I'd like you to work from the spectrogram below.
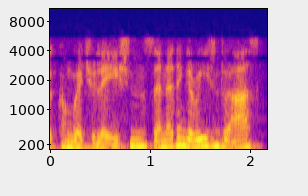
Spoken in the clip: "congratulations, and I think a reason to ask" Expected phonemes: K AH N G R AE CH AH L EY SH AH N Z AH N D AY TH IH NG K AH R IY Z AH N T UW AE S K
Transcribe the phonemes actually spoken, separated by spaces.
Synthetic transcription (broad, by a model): K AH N G R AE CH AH L EY SH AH N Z AH N D AY TH IH NG K AH R IY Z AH N T UW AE S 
